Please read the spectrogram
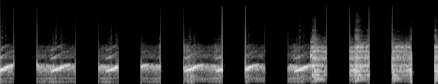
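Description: Electric guitar playing blues with repeated upward slides in pitch, run through an echo unit into an amp. The sound is chopped into short bursts with abrupt silent gaps about two or three times a second, a stutter or dropout in the recording. It turns fuller and brighter in the last second.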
